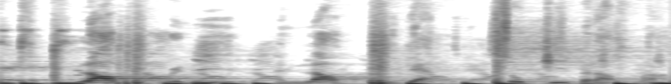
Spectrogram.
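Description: Reggae dub music dropping to a stripped-down break about half a second in. The heavy bass line falls away and a deejay voice chants over the sparse rhythm.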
